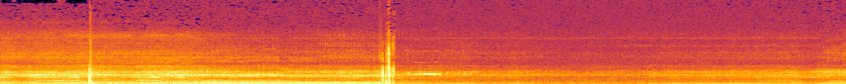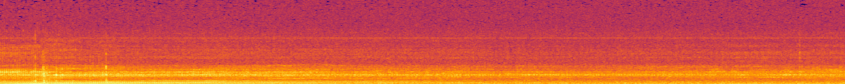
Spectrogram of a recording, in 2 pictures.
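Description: Other off-road vehicle engines hum and idle nearby.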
